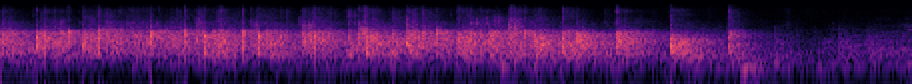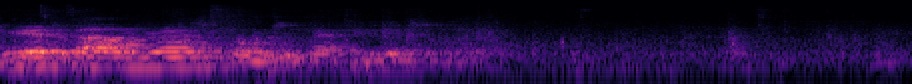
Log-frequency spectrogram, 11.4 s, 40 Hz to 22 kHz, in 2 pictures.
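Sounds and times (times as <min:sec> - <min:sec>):
audience applauding in a church: 0:00.0 - 0:05.0
speech: 0:05.8 - 0:08.4.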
